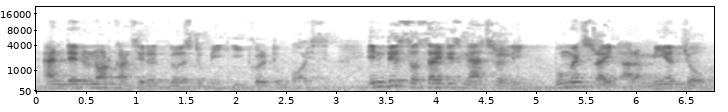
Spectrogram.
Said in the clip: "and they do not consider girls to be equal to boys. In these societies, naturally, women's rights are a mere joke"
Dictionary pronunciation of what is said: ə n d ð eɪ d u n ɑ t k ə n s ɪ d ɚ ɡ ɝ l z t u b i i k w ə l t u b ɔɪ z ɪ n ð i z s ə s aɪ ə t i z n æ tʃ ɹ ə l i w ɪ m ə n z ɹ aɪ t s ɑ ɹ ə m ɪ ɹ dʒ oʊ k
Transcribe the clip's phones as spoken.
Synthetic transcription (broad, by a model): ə n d eɪ d u n ɑ t k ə n s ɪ d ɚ ɡ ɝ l s t u b i i k w ə l t u b ɔɪ s ɪ n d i s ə s aɪ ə t i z n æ tʃ ɹ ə l i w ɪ m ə n s ɹ aɪ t ɑ ɹ ə m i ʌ dʒ oʊ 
